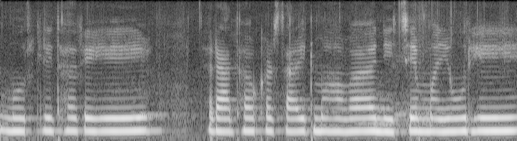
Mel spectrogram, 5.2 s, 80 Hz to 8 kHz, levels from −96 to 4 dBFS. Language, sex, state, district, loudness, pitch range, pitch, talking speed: Hindi, female, Chhattisgarh, Kabirdham, -12 LUFS, 225-235 Hz, 230 Hz, 115 wpm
